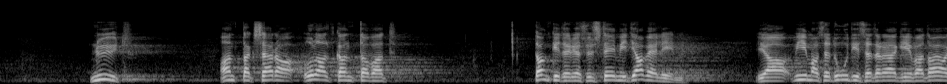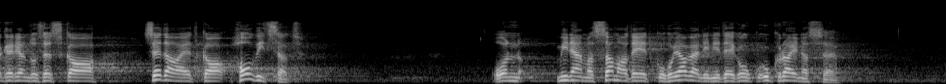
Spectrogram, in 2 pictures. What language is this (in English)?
Estonian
